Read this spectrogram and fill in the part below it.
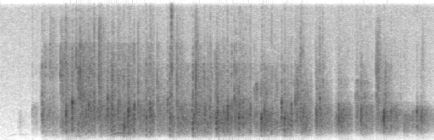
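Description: An audience breaks into applause to welcome a speaker at a developer tech talk, a dense, steady clapping that starts abruptly and holds for several seconds before tapering off.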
